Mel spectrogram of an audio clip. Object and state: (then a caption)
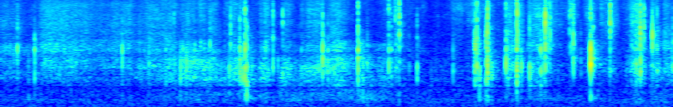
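Paper bag being crinkled. Fuzzy gloved fingers rub, lift and crinkle a folded, empty printed white paper pharmacy bag. Dry, bright crinkles and papery rustles come in quick irregular bursts over a soft, steady hiss, with almost no low end.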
